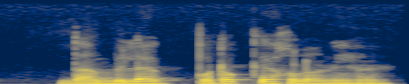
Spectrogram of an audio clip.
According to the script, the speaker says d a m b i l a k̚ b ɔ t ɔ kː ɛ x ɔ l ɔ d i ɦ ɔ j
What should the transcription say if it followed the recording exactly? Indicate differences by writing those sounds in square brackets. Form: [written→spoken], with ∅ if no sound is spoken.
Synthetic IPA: d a m b i l a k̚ [b→p] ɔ t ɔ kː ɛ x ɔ l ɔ [d→n] i ɦ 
